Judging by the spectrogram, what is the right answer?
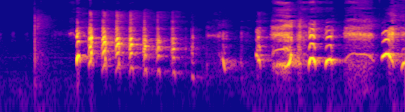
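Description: A woman laughing hard: a short tap about half a second in, then a quick run of ha-ha-ha, then more laughter that rises and falls in pitch.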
